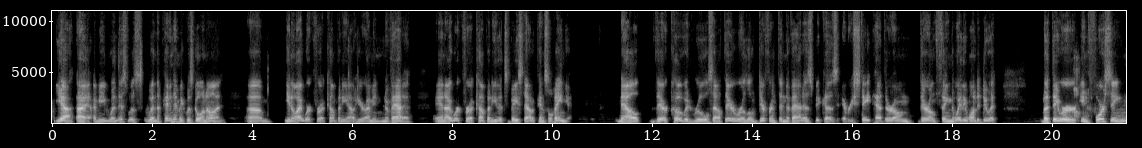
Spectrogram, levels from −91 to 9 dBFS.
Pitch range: 115-135 Hz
